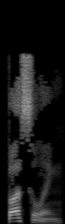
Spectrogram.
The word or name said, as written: bustling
